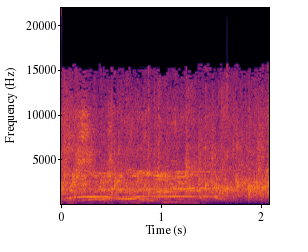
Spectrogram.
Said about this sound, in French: Merci, on applaudit encore ….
